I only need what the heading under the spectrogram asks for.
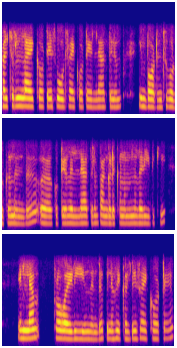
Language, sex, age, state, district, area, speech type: Malayalam, female, 30-45, Kerala, Palakkad, rural, conversation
